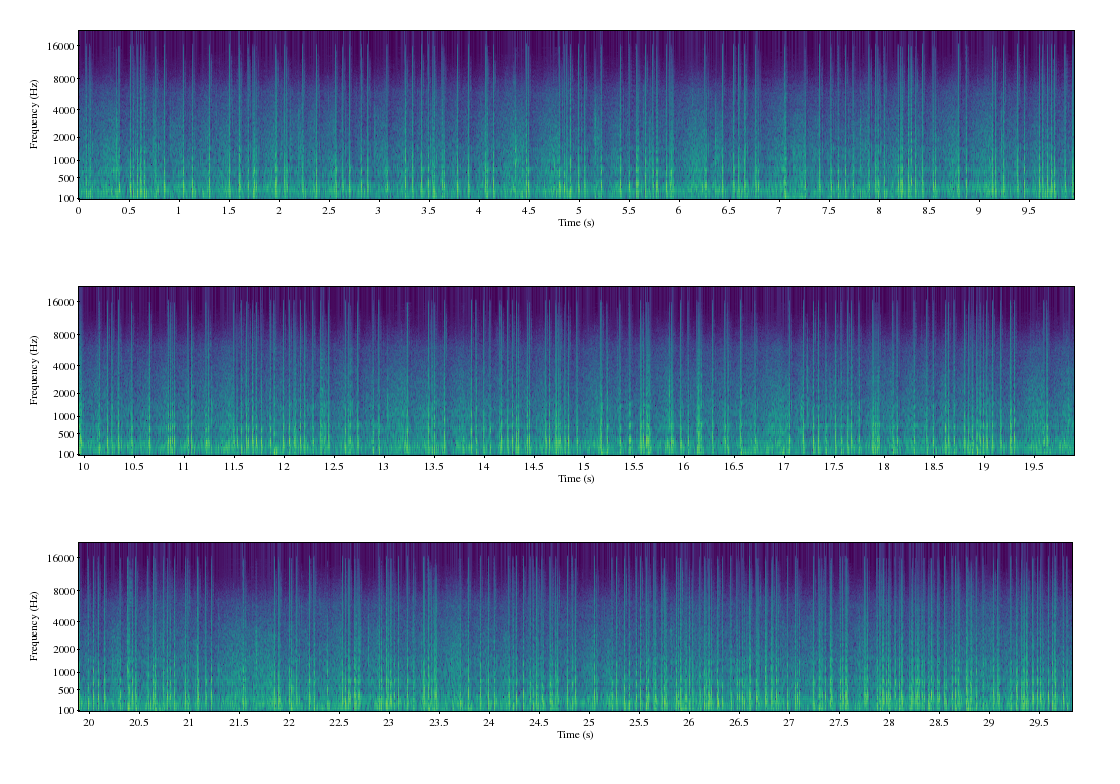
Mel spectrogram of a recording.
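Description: Aerial fireworks show: a dense, unbroken barrage of shell bursts and crackling stars, bang after bang with no pauses.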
